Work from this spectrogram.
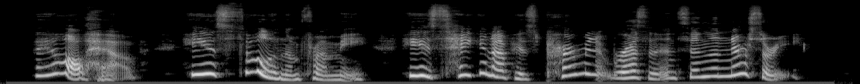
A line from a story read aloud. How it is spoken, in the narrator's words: Alice, whimpering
